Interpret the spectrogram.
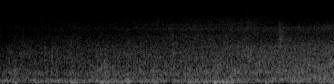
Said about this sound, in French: Alors là, on passe la petite passerelle. Voilà, on change de rive, on traverse le cours d'eau de la coupe de Varilhes.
